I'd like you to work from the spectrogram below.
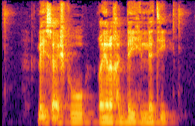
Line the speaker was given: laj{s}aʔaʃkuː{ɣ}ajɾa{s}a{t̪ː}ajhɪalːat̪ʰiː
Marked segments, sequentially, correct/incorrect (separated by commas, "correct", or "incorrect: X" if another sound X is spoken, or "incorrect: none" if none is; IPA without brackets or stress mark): correct, correct, incorrect: x, incorrect: d̪ː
